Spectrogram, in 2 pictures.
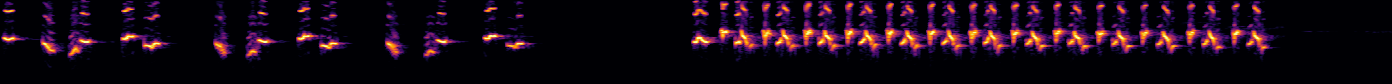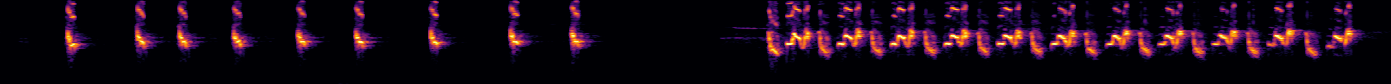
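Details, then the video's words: Sooty-headed bulbul in the long rapid-roll style called ropel panjang, used to provoke birds to sing: bubbly whistled couplets alternating with long dense buzzy trills of very fast repeated notes, separated by short silences. "trucukan gacor NGALAS ROPEL PANJANG"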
